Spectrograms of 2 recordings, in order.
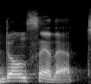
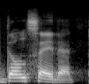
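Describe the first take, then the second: No difference in how they are said.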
